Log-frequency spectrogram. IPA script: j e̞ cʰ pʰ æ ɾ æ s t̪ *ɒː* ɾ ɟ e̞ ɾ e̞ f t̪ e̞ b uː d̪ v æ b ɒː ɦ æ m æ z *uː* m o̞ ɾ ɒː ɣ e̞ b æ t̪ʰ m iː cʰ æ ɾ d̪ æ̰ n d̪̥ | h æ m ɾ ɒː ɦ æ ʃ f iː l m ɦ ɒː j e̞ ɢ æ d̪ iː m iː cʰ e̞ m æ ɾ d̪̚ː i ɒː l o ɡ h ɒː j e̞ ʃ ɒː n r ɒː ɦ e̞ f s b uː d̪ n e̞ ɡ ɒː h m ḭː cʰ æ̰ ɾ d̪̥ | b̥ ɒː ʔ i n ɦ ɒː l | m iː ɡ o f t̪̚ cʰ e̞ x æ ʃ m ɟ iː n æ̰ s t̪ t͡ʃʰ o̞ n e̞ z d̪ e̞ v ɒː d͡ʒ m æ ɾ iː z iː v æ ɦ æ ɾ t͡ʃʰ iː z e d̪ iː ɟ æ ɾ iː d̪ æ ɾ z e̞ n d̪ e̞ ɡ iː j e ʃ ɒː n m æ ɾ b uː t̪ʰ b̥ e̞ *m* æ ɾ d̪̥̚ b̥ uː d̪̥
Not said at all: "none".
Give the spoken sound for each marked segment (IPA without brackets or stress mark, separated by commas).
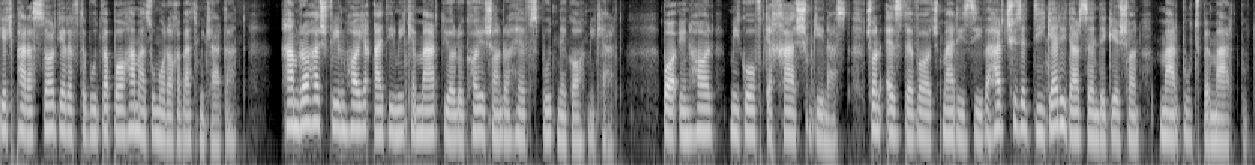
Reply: ɒː, uː, m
